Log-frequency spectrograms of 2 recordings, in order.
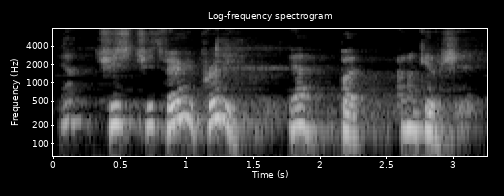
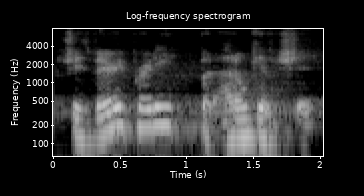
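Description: First: High, put-on old man's voice; hammed-up old man waving off a pushy host; grumpy old man. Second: A hint of an old man who can't be bothered; grumpy old man. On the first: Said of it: "And he's like". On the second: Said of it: "he's like".

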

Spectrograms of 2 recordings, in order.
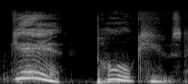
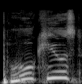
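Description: First: POOL CUES high and slow, falling; stretched, high "Yeah, pool cues"; drawn-out confirmation. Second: POOL CUES as a high rising question; hammed-up puzzled "Pool cues?"; incredulous echo. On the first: Retold or imitated. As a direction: confirm "pool cues" slowly, landing downward. Acting the confirming answer. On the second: Acting a puzzled listener's question.

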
